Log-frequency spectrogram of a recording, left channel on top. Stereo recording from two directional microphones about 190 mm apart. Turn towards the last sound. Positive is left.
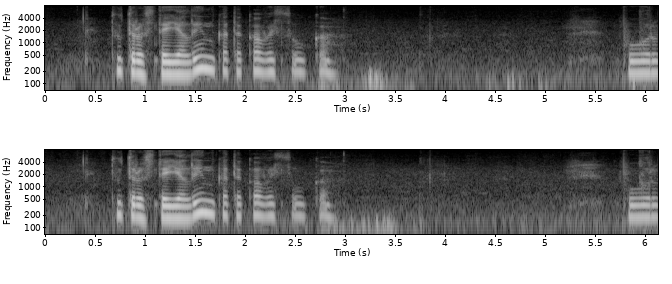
turn(degrees=15)  # may be behind; listen again after turning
